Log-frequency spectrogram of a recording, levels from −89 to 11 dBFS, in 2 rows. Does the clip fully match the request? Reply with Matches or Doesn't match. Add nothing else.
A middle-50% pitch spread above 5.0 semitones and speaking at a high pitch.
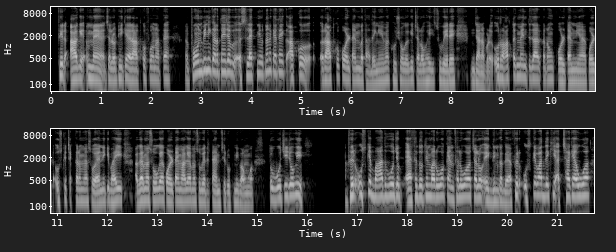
Doesn't match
